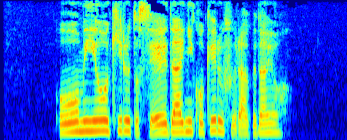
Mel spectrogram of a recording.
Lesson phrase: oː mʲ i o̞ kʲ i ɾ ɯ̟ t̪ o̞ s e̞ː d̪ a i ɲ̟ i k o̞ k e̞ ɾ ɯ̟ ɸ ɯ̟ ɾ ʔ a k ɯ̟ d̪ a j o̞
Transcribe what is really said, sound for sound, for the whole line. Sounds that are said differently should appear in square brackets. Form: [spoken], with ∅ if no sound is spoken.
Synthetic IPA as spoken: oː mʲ i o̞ kʲ i ɾ ɯ̟ t̪ o̞ s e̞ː d̪ a i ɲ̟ i k o̞ k e̞ ɾ ɯ̟ ɸ ɯ̟ ɾ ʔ a [ɡ] ɯ̟ d̪ a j o̞

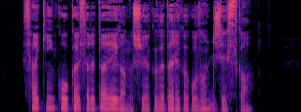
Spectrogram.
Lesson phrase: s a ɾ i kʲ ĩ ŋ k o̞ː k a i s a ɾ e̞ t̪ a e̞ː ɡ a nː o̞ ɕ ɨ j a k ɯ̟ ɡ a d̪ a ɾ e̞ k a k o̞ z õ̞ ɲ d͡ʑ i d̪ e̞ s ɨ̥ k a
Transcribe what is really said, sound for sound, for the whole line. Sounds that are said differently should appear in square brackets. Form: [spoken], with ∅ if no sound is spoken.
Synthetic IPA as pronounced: s a [∅] i kʲ ĩ ŋ k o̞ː k a i s a ɾ e̞ t̪ a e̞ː ɡ a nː o̞ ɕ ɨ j a k ɯ̟ ɡ a d̪ a ɾ e̞ k a [ɡ] o̞ z õ̞ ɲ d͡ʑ i d̪ e̞ s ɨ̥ k a

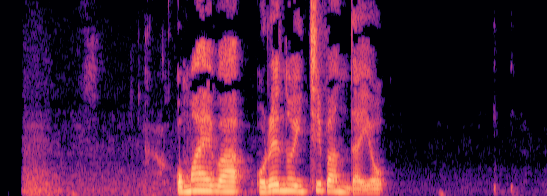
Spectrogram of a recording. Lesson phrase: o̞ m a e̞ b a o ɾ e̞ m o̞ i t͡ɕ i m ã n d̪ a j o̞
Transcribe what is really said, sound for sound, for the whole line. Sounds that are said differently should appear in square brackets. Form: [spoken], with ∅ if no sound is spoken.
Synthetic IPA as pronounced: o̞ m a e̞ [β] a o ɾ e̞ [n] o̞ i t͡ɕ i [b] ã n d̪ a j o̞

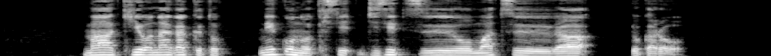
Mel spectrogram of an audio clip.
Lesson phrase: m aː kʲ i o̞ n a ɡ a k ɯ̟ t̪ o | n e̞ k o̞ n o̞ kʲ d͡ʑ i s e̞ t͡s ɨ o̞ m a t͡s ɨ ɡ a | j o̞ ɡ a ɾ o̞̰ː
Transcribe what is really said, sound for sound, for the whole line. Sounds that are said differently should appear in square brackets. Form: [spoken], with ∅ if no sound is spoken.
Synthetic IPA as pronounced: m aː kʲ i o̞ n a ɡ a k ɯ̟ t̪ o | n e̞ k o̞ n o̞ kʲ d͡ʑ i s e̞ t͡s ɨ o̞ m a t͡s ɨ ɡ a | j o̞ [k] a ɾ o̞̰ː

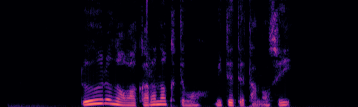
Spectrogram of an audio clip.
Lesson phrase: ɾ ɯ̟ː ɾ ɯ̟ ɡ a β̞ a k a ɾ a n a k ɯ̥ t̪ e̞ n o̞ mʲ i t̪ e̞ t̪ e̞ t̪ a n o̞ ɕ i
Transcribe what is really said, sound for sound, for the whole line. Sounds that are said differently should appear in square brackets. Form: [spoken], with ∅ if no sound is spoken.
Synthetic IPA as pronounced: ɾ ɯ̟ː ɾ ɯ̟ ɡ a β̞ a k a ɾ a n a k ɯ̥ t̪ e̞ [m] o̞ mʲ i t̪ e̞ t̪ e̞ t̪ a n o̞ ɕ [iː]

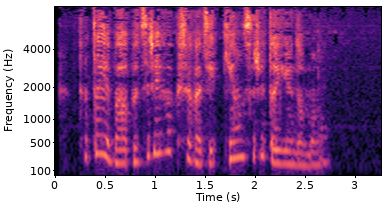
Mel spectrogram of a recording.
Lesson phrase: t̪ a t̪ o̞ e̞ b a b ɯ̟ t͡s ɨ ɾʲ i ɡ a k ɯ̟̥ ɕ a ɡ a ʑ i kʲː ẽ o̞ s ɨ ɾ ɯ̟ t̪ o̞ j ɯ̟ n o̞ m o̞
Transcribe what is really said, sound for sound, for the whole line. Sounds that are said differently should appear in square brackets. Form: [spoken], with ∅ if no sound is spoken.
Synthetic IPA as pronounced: t̪ a t̪ o̞ e̞ b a b ɯ̟ t͡s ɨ ɾʲ i ɡ a k ɯ̟̥ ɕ a ɡ a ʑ i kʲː ẽ o̞ s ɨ ɾ ɯ̟ t̪ o̞ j [ɯ̟ː] n o̞ m o̞

